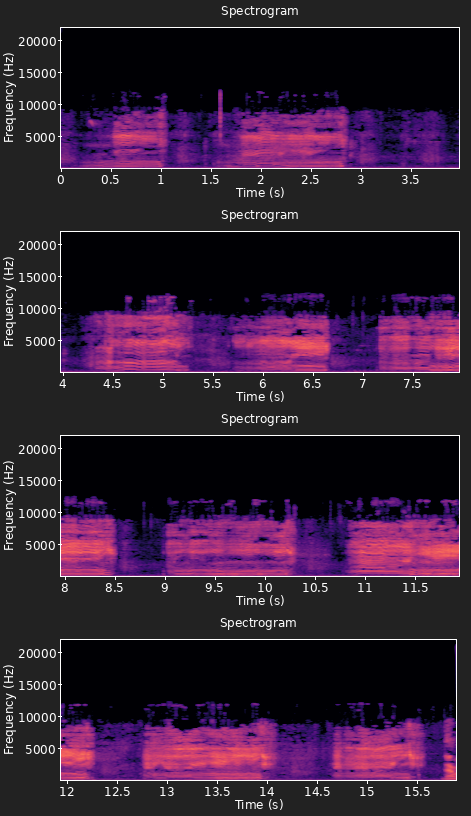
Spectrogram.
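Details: Tame red fox squeaking while its owner pesters it, a run of strained, wavering squeaky cries in bursts about a second long, separated by short pauses, over a steady low hum.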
